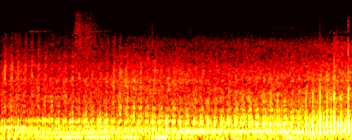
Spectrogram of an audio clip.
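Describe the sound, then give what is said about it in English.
A steady, throbbing helicopter drone fills the scene, its low rotor pulse continuous and moderately loud, as the helicopter circles overhead. “what the fuck is that helicopter doing? It's circling the place.”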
